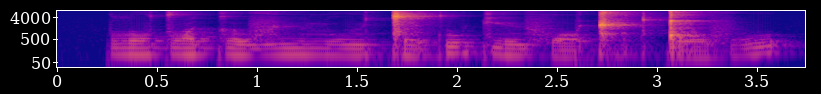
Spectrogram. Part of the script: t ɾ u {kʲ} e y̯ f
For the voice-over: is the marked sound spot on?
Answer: yes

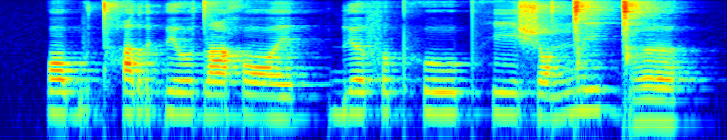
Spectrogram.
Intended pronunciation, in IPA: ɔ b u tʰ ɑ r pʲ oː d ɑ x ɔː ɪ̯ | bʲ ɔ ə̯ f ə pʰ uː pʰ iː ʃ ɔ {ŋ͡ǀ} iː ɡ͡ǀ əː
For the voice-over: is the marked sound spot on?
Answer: yes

